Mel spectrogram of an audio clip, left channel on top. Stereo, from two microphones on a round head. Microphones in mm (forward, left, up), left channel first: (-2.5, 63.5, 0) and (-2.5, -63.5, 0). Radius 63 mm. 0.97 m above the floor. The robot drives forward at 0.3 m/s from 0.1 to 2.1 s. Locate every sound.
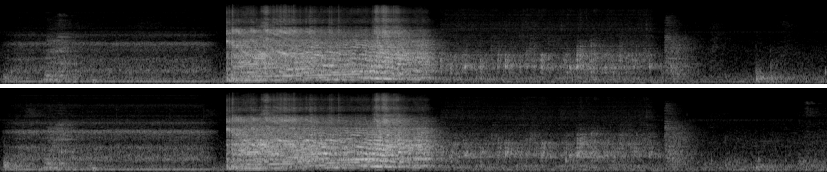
0.4 s a cough: 5° left (ahead or behind), 2 m
2.3 s a zipper: 15° left (ahead or behind), 1.0 m
4.4 s boiling: 45° left (ahead or behind), 2 m
6.6 s a gunshot: 5° right (ahead or behind), 2.5 m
